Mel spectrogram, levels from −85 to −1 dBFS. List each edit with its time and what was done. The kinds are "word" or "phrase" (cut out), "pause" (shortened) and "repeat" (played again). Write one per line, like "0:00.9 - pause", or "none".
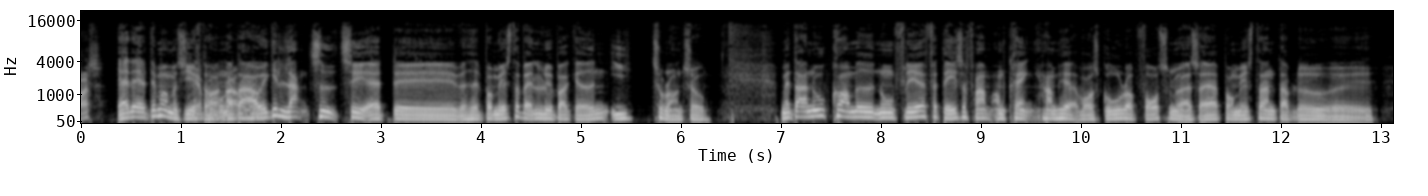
none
